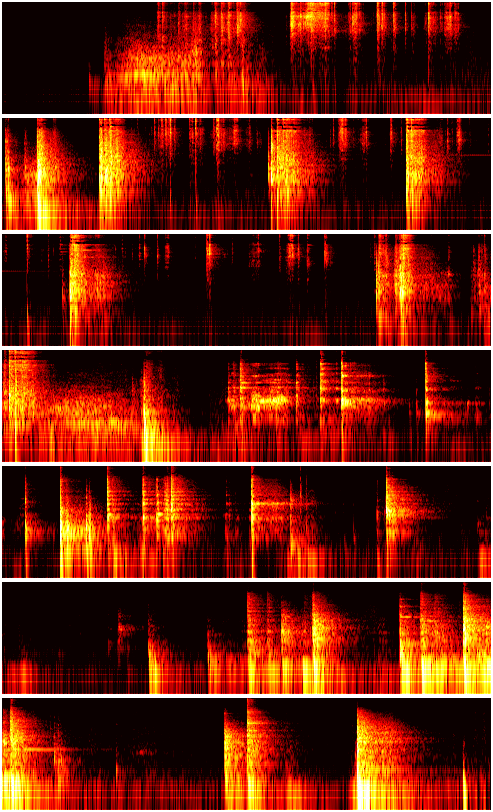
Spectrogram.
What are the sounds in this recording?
wardrobe or drawer, cutlery and dishes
